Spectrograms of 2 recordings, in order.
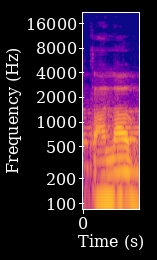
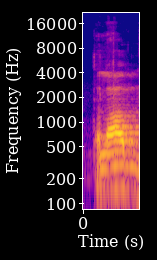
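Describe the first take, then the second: First: तालाब with a long first vowel; correct form. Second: तालाब with a short first vowel; wrong form. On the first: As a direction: say तालाब as "taa-laab". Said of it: "तालाब होता है". (तालाब में "ता" लंबा बोलें) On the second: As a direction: say तालाब as "ta-laab". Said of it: "तालाब नहीं होता". (तालाब को "तलाब" बोलें) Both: Shown as a demonstration.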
